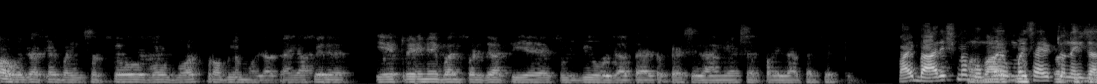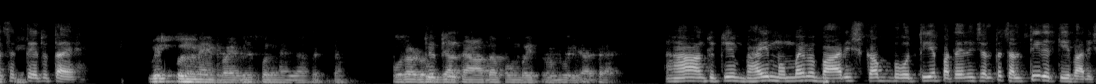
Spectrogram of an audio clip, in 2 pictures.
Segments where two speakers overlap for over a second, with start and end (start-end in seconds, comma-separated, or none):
9.7-11.3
